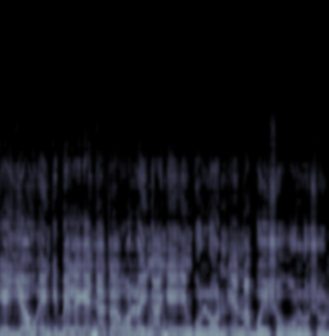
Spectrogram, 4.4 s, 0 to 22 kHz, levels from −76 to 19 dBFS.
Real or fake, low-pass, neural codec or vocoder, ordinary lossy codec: real; 14.4 kHz; none; AAC, 96 kbps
